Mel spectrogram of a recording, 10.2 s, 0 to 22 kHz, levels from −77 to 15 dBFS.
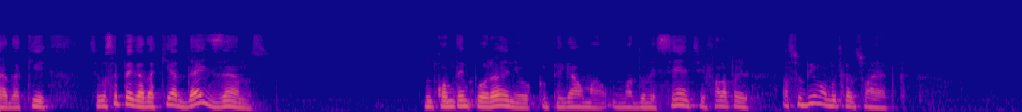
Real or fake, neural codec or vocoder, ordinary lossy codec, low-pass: fake; codec, 24 kHz, 3.1 kbps, DualCodec; none; 7.2 kHz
